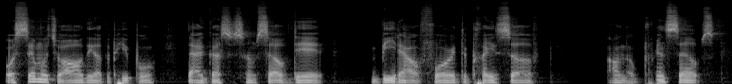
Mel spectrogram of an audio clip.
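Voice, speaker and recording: A deep-voiced man talking casually and thinking out loud as he goes. His delivery stays very even and he hedges his points as he rambles. The recording is close and dry. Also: moderate pace, no echo. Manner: rambling, musing, self-qualifying. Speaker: host reacting to quiz questions. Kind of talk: casual commentary on history trivia.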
